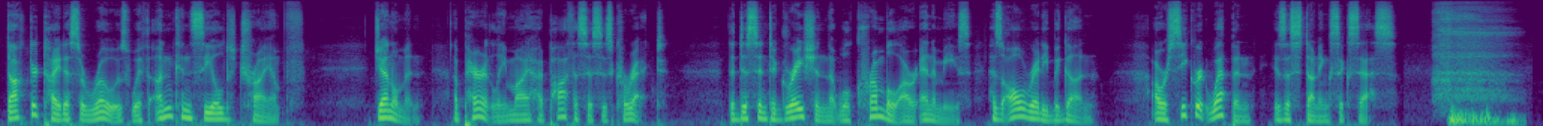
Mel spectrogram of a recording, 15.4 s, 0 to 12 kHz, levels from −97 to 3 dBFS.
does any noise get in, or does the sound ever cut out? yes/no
yes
